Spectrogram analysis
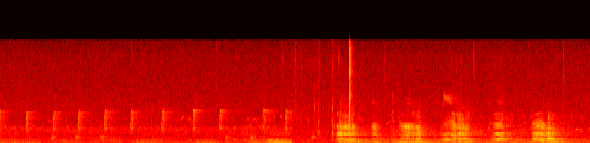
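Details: Rutting deer in Kopački rit Nature Park, Croatia, where many animals roar in late summer. A steady train of short regular pulses comes first, then loud, rough, rising-and-falling roars repeat about once a second.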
